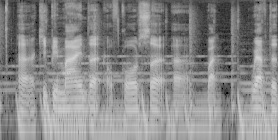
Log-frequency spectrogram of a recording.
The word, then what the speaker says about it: を: Then we have again sette, so all sound settings, the setting of the sound, literally. Then we have the object particle o, written as wo and pronounced as such in careful speech and also singing.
